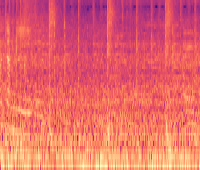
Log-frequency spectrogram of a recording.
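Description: Wind rumbling on the microphone of a camera riding on a moving bicycle, with street traffic noise and background music.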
